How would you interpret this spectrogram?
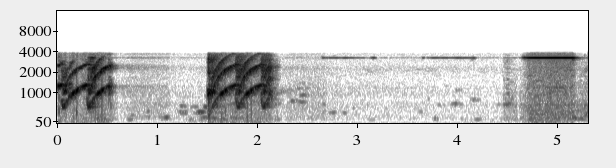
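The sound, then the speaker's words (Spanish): A fire alarm blares in loud, warbling electronic bursts: two rapid sweeping sequences separated by a pause, then a thin steady tone and a final harsh, buzzy blast. “Ya se apagó. Pero la de fuego sigue sonando.”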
